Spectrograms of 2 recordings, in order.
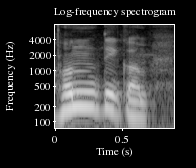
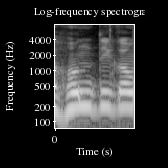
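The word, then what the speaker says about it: হন্তি কম্: না ঘাততি এরপর হচ্ছে হন্তিকম তো এই যে হন্তিকম উচ্চারণ কিভাবে করব হন পর্যন্ত যদি উচ্চারণ করি হন এরপরে কি তি তাহলে হন্তি কম হন্তি কম ঠিক আছে তো আশা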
